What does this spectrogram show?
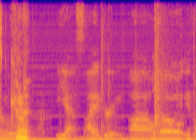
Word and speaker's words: Knytt: And then I learned simply from interacting with the community that it is Knytt.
